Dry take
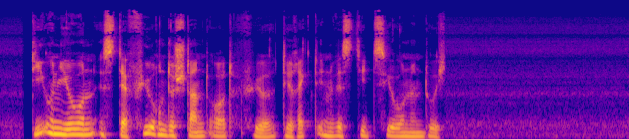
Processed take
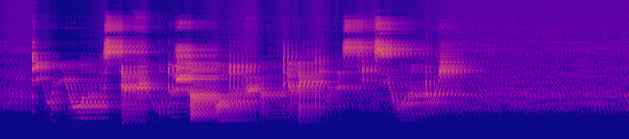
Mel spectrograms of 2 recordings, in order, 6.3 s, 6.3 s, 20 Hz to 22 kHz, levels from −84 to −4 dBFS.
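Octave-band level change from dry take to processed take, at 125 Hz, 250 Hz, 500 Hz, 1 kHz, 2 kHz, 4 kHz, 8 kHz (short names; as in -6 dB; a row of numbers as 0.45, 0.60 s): under -40 dB, under -40 dB, under -40 dB, -12.0 dB, -9.0 dB, -8.0 dB, -8.0 dB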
